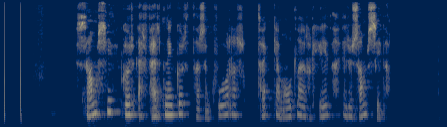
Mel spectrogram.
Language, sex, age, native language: Icelandic, female, 50-59, Icelandic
